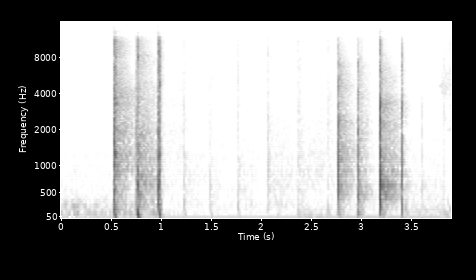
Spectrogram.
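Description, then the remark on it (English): Brief, scattered applause over a video call: two quick bursts of about three sharp, crisp claps each, separated by a short pause of near silence, with no one talking. “So let's all unmute to give him a round of applause.”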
